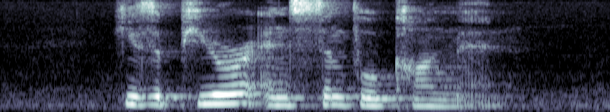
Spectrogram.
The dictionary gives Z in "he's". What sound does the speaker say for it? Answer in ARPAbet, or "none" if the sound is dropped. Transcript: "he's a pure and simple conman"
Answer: Z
